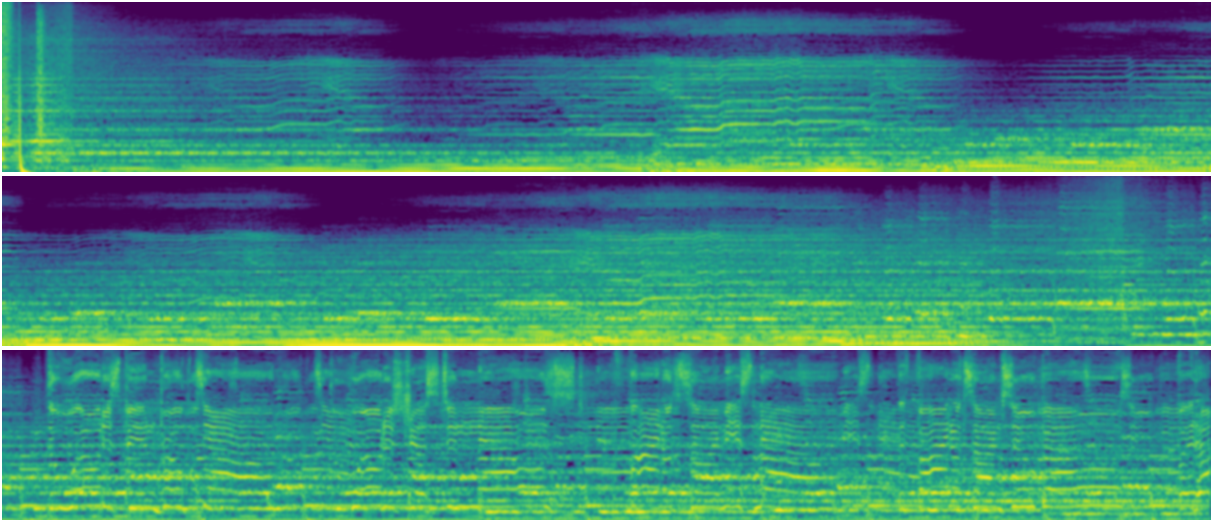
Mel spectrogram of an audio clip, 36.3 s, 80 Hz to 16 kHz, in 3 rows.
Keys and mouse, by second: 6.7 ctrl+z, 10.4-36.0 drag, 31.3-36.0 middle drag.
